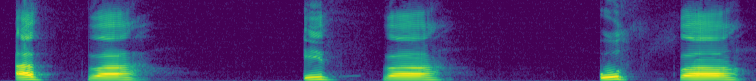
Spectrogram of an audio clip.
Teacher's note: اس کو ہمیں نرمی کے ساتھ ادا کرنا ہے، شدت کے ساتھ سختی کے ساتھ نہیں ادا کرنا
